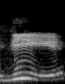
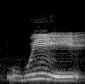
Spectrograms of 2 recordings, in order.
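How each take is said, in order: First: The word begins with a V sound. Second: The word begins with a W sound. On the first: This is how Germans say it. "you say V" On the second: This is how English speakers say it. "You don't say we"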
